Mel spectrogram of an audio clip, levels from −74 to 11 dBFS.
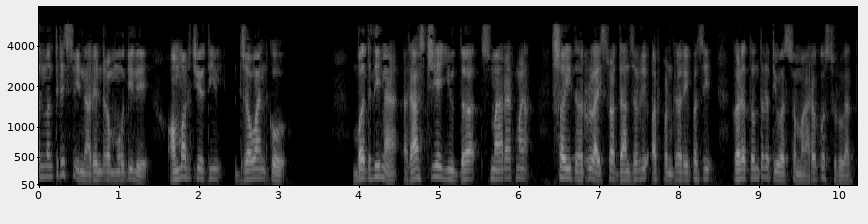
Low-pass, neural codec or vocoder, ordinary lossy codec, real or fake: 7.2 kHz; codec, 16 kHz, 0.8 kbps, ZipCodec; MP3, 24 kbps; fake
